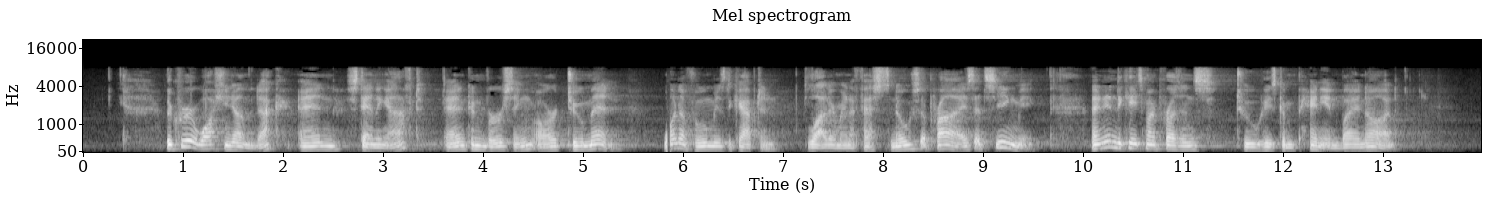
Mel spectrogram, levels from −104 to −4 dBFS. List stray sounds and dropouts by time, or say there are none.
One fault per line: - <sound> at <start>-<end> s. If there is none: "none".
- dropout at 5.8-5.9 s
